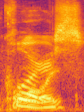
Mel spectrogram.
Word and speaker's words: Coors: Karen, how do you say it? Cause. Yeah, but how do you really say it? Cores. For us English people. Coors. Yeah. You got to put Coors. an R on there.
